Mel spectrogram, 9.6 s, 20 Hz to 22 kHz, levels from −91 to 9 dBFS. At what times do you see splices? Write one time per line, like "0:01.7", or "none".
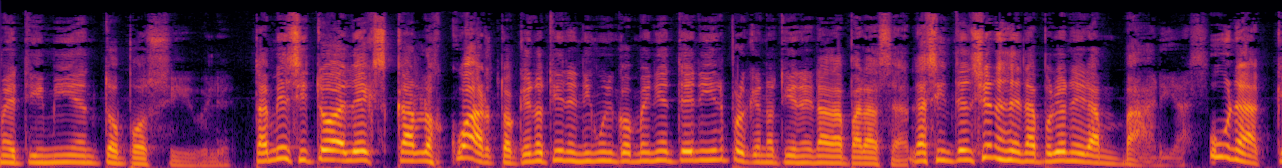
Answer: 0:01.9

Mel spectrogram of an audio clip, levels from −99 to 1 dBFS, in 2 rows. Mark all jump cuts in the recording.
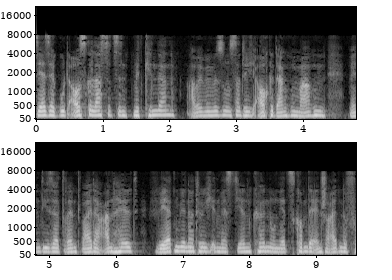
0:02.2

